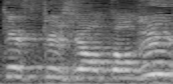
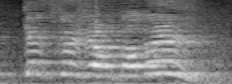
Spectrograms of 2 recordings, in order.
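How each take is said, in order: First: Softer, ominous first question; restrained indignation. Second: Higher, more forceful repeat; indignant demand. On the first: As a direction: ask it with menace held back. (indignation contenue, menaçante) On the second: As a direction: demand it, voice climbing in outrage. (question indignée qui monte) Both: Acted. Patron indigné, question répétée plus fort.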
